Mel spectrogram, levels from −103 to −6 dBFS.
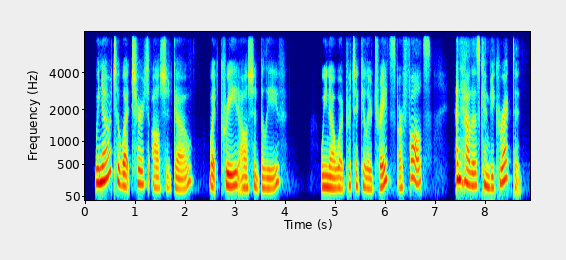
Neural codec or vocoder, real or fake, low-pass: codec, 24 kHz, 0.5 kbps, DualCodec; fake; 7.2 kHz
